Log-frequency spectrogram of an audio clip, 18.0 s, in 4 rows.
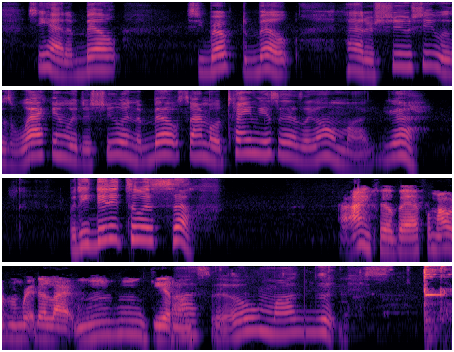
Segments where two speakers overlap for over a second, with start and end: none

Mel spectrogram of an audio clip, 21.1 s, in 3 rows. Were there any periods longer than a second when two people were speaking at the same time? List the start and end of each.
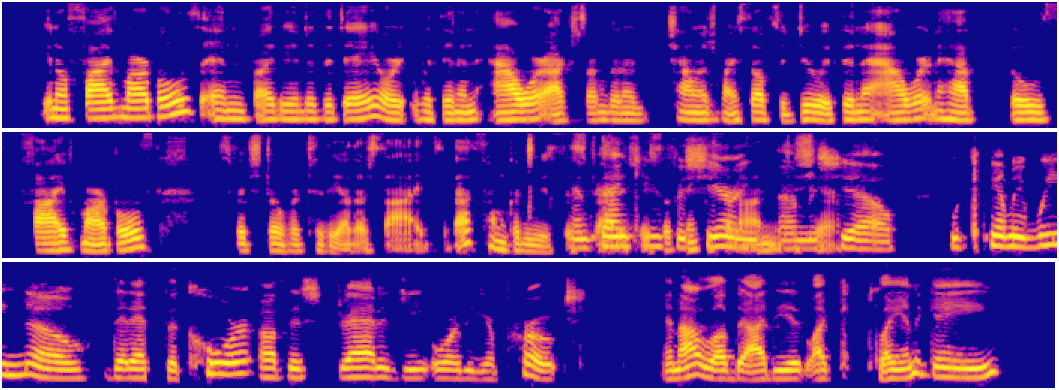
10.8-12.6

